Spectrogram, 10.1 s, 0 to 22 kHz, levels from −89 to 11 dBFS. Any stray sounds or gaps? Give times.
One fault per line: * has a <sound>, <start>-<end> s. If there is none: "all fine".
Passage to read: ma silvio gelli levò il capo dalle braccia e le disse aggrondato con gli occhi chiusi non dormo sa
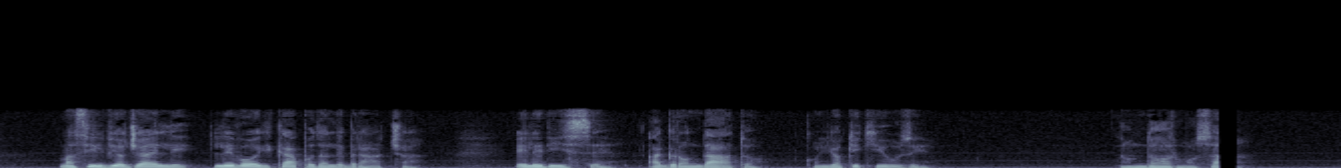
* has a dropout, 9.1-9.3 s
